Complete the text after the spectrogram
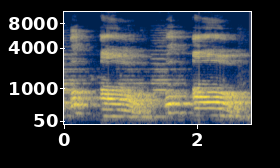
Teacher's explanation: कंठ से भी ध्वनि उत्पन्न हो रही है और ओठ आपस में टकरा रहे हैं, इसलिए इनका उच्चारण स्थान क्या होता है, कंठोष्ठ।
